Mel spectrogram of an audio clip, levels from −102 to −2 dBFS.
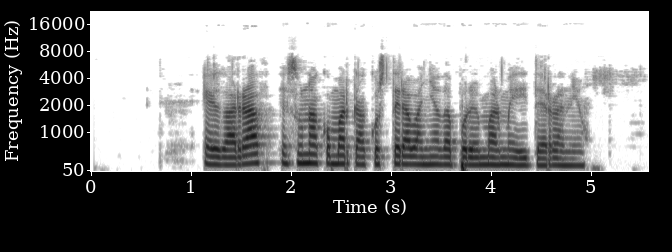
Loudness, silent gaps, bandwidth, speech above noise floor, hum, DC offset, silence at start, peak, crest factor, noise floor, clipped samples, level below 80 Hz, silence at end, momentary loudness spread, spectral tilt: -19 LUFS; none; 7.2 kHz; 61 dB; none; under 0.1%; 1.15 s; -2 dBFS; 18 dB; -80 dBFS; under 0.1%; -46 dBFS; 0.65 s; 8 LU; -7 dB/octave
